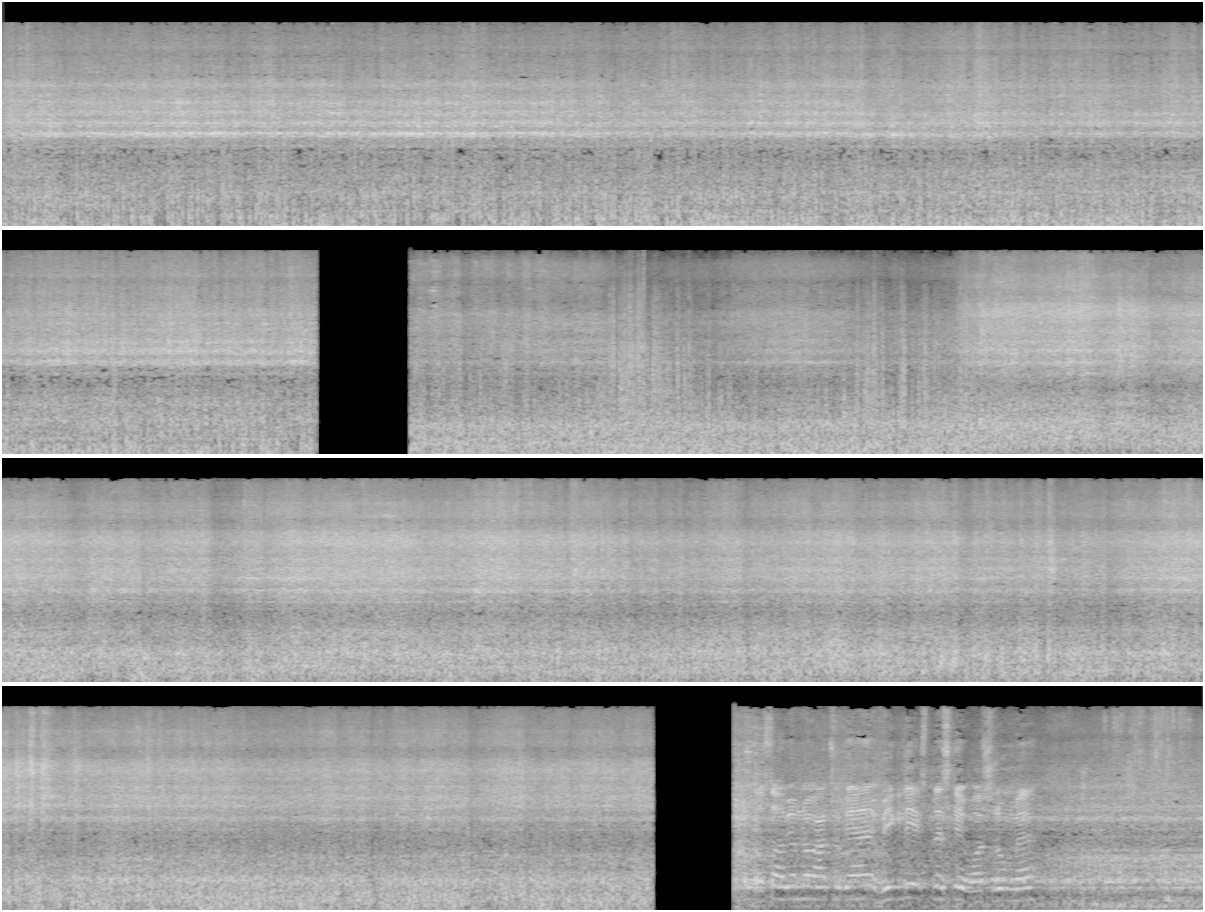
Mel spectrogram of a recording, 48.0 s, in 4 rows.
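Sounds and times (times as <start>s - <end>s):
train wheels rumbling on rails: 0.0s - 15.2s, 16.1s - 42.6s, 43.4s - 48.0s
clacks over rail joints: 32.2s - 38.2s.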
